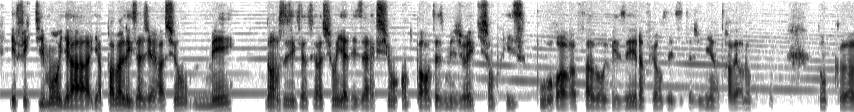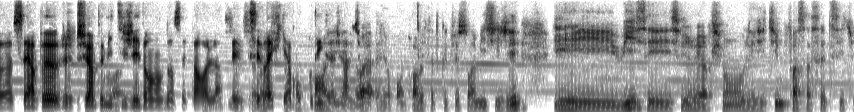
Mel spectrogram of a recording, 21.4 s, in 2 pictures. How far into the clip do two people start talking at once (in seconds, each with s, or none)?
13.2 s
